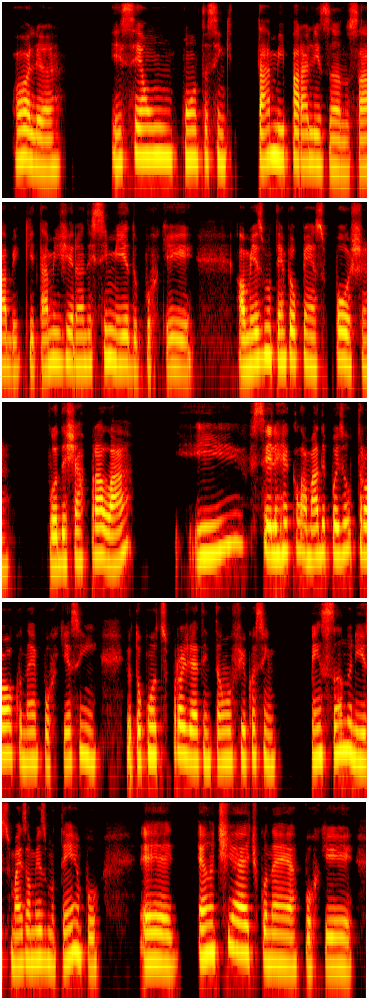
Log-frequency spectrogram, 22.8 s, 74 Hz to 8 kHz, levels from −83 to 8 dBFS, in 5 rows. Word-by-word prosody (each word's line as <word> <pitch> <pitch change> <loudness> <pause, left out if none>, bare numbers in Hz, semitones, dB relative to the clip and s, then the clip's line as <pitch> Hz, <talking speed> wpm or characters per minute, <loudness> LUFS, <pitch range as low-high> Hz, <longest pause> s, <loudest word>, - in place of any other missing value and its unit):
Olha, 160 -4 +1 0.6
esse 180 +2 -2
é 195 - +4
um 195 0 +2
ponto, 190 -1 -2
assim, 185 -1 -3
que 185 +1 -16 0.3
tá 175 +2 +3
me 195 -1 +3
paralisando, 170 -5 -1
sabe, 155 -1 -1
que 150 -1 -8
tá 150 +1 -3
me 175 +2 -1
gerando 165 -2 -1
esse 165 +3 -2
medo, 165 -5 0
porque 150 +1 -6 0.5
ao 150 - +3
mesmo 175 +5 +2
tempo 180 -1 -1
eu 180 - +3
penso: 160 -5 -3
“Poxa, 165 -4 -1 0.5
vou 160 0 +3
deixar 175 +2 0
pra 200 +1 +7
lá 185 +7 +4 0.7
e, 225 +8 0
se - - 0
ele 205 0 +7
reclamar, 205 -2 +2
depois 210 -1 +2
eu 225 +1 0
troco, 205 -3 +2
né”, 180 0 -1
porque 175 -1 -7
assim, 190 0 -2 0.4
eu - - -3
tô 185 - +2
com 200 +3 -1
outros 200 0 0
projetos, 195 -4 +2
então, 180 0 -2
eu 185 - 0
fico, 190 0 -4
assim, 185 -3 -3 0.4
pensando 205 +3 +2
nisso, 175 -3 0
mas 165 +2 +1
ao 180 - +1
mesmo 180 -2 -1
tempo, 185 -4 -1 0.5
é 175 -2 +3 0.3
é 195 - +5
antiético, 215 -2 +2
né, 170 -2 +1
porque 155 -1 -3
180 Hz, 155 wpm, -23 LUFS, 165-200 Hz, 0.7 s, pra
